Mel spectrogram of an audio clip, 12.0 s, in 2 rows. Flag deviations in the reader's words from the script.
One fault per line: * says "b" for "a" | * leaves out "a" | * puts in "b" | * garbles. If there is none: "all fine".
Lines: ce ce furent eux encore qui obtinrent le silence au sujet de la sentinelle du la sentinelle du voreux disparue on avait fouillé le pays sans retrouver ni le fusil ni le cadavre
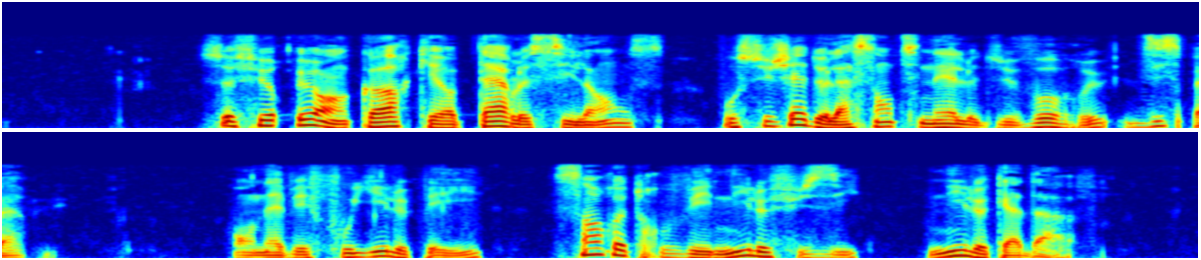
* leaves out "ce"
* leaves out "la sentinelle du"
